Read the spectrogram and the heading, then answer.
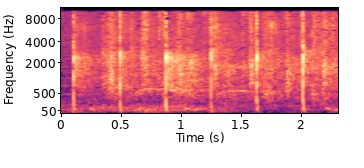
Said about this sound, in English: And let me ask this, by round of applause, let me ask this, okay? By round of applause, who here is the firstborn?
